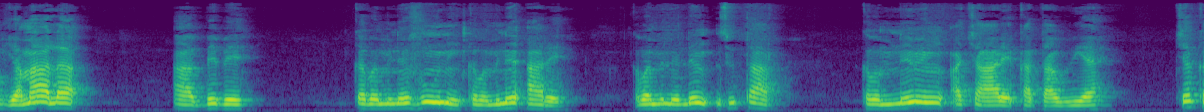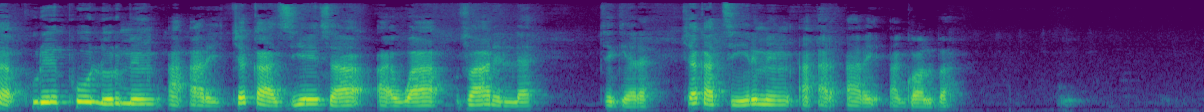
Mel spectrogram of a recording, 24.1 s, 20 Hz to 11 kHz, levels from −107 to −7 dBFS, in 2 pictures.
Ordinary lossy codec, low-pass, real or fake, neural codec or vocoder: MP3, 48 kbps; 9.9 kHz; fake; vocoder, 24 kHz, 100 mel bands, Vocos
